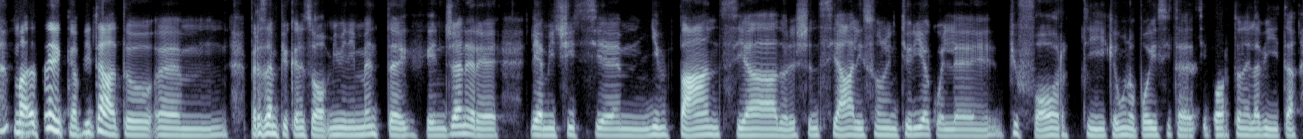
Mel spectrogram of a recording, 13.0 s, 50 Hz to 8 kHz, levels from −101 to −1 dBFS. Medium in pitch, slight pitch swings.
Yes: medium, 145 Hz; narrow, 1.8 semitones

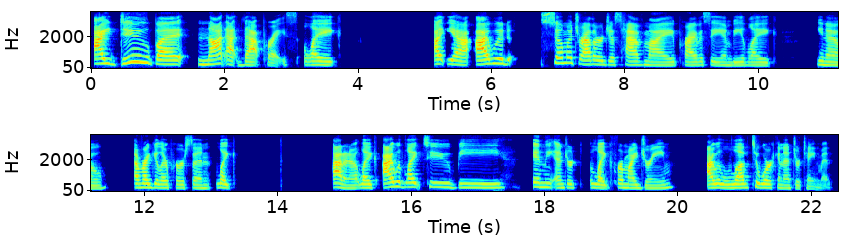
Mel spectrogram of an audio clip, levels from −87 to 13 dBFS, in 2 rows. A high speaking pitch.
Yes: high, 195 Hz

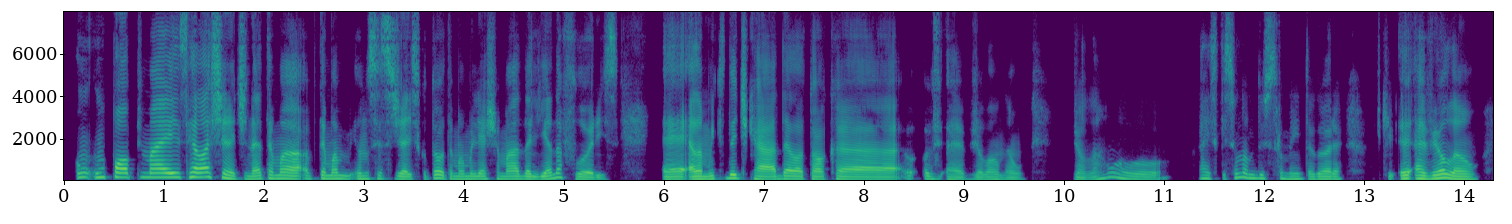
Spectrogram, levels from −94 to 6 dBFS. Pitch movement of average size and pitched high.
No: average, 4.9 semitones; low, 130 Hz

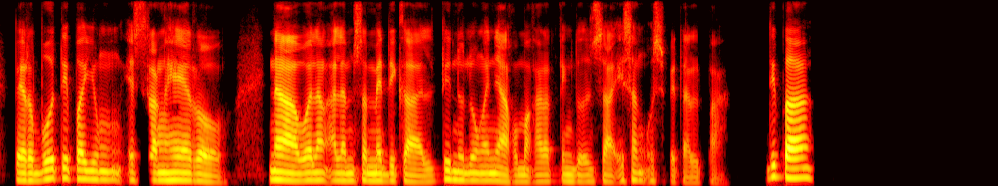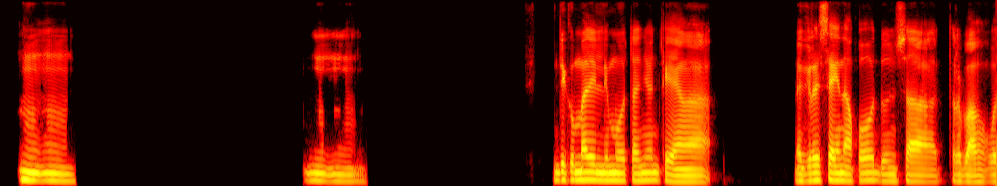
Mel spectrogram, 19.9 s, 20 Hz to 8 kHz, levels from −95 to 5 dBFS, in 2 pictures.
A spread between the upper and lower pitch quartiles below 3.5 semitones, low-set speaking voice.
Yes: average, 3.0 semitones; low, 115 Hz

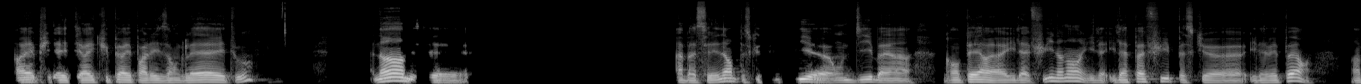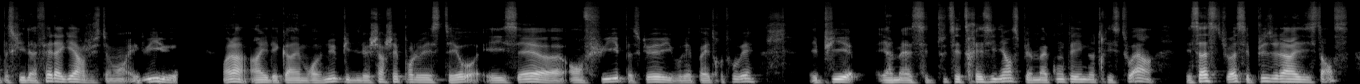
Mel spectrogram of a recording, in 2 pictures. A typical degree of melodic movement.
Yes: average, 3.9 semitones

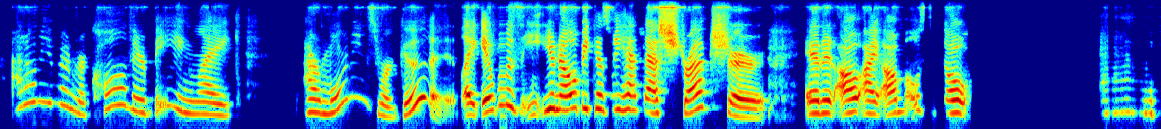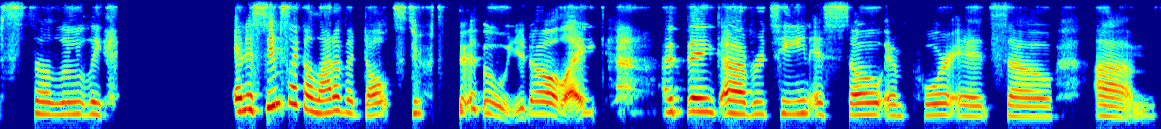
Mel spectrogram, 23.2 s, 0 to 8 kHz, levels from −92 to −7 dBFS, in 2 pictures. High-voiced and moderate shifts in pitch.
Yes: very high, 265 Hz; average, 4.9 semitones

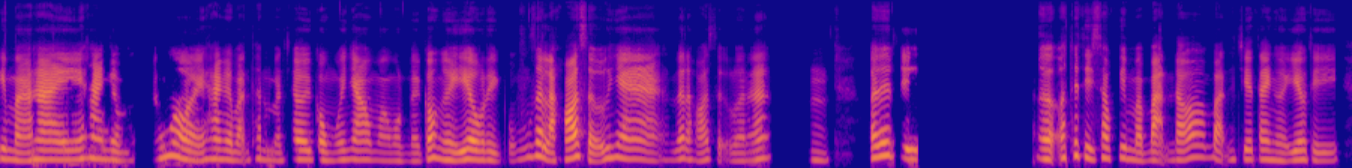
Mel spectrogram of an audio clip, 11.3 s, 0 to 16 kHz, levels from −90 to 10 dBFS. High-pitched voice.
Yes: high, 200 Hz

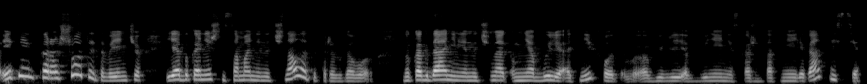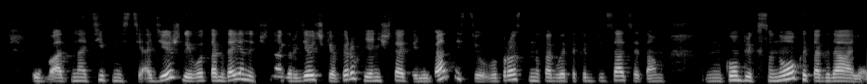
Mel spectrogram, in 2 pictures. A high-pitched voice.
No: medium, 180 Hz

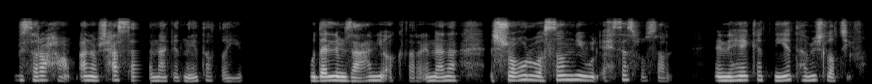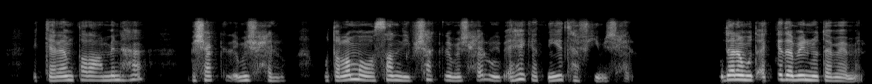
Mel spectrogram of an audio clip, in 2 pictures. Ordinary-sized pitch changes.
No: narrow, 2.2 semitones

